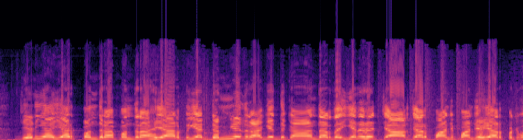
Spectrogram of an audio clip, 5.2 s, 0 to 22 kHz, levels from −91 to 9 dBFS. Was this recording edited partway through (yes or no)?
no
